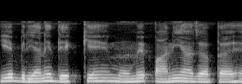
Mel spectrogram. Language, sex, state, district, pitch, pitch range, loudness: Hindi, male, Rajasthan, Jaipur, 140 Hz, 130-150 Hz, -13 LUFS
